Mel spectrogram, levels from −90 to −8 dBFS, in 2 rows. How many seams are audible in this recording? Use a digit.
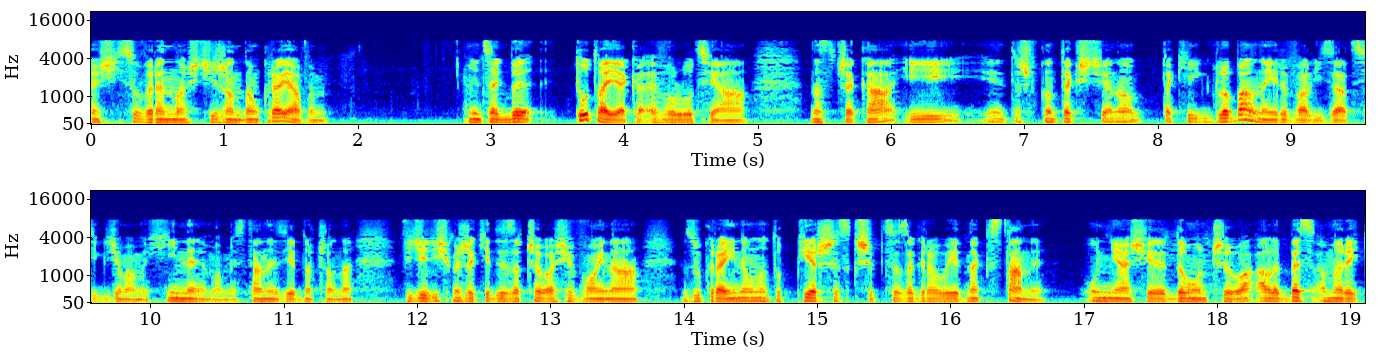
0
